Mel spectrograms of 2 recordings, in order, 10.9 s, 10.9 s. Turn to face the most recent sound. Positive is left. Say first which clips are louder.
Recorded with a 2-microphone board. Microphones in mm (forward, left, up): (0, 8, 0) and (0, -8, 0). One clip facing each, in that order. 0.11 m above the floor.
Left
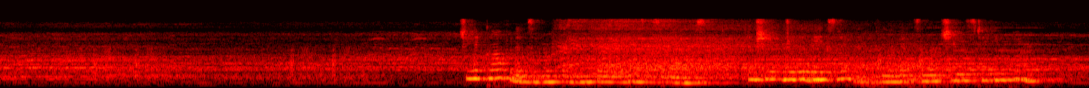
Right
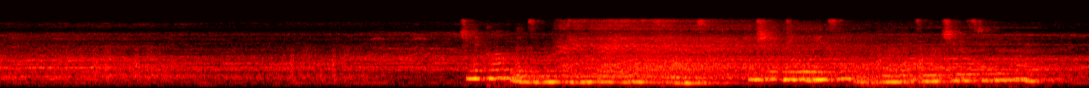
# right 2 dB
turn(degrees=25)  # may be behind; listen again after turning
